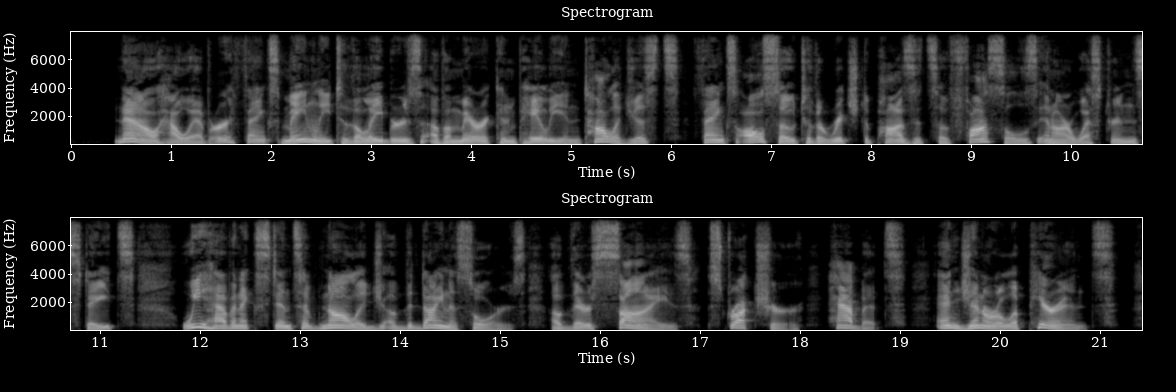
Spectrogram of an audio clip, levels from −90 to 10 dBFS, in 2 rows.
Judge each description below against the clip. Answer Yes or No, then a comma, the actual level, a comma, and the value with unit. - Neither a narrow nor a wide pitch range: No, wide, 5.8 semitones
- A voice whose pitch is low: Yes, low, 130 Hz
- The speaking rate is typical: No, slow, 105 wpm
